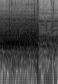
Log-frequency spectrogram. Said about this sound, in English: I just want to say thank you. Round of applause to you.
